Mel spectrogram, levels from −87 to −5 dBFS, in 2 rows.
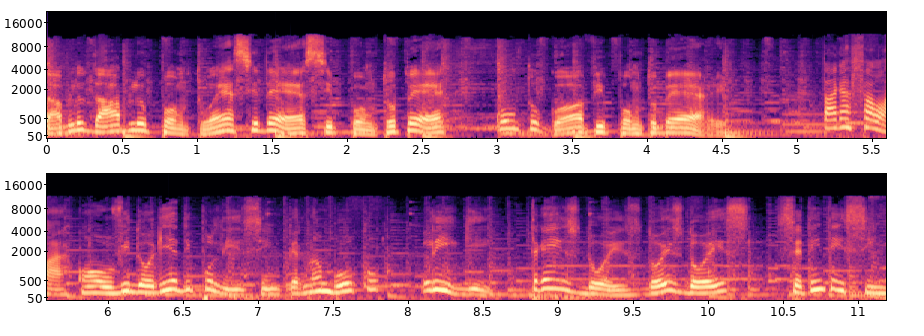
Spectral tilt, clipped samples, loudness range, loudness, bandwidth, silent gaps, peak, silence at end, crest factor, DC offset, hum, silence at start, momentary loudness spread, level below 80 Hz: -6 dB/octave; under 0.1%; 1 LU; -13 LUFS; 11.5 kHz; none; 0 dBFS; 0 s; 12 dB; under 0.1%; none; 0 s; 8 LU; -30 dBFS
